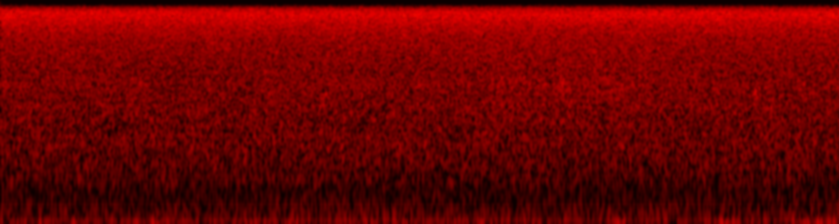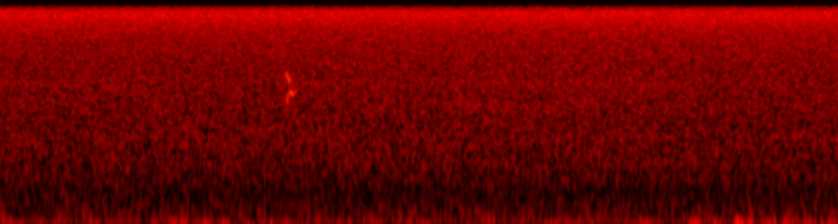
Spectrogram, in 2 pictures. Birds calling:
Gray-crowned Rosy-Finch (Leucosticte tephrocotis)

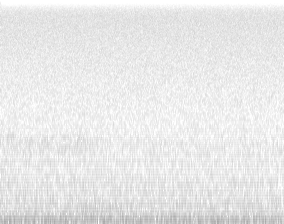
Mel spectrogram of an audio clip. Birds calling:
American Crow (Corvus brachyrhynchos)

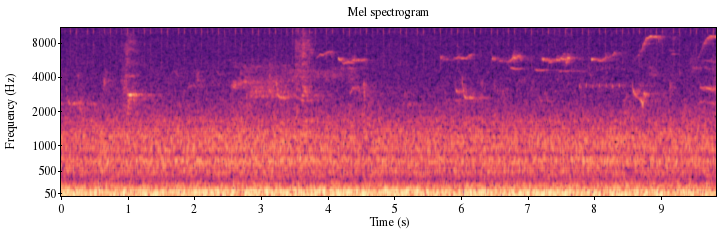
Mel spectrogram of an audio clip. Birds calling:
Red-winged Blackbird (Agelaius phoeniceus), European Starling (Sturnus vulgaris), Common Grackle (Quiscalus quiscula)

